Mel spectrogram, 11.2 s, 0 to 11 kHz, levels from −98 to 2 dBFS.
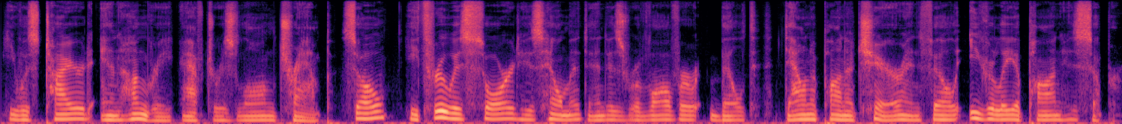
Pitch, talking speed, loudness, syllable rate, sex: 120 Hz, 165 wpm, -20 LUFS, 4.0 syllables/s, male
